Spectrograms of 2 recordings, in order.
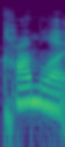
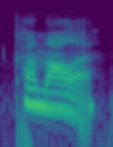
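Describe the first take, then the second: First: Not every a is given a full vowel. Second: Every a is given a full vowel. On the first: The speaker calls it wrong. "it's not" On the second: The speaker calls it right. "like you're just saying every A"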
